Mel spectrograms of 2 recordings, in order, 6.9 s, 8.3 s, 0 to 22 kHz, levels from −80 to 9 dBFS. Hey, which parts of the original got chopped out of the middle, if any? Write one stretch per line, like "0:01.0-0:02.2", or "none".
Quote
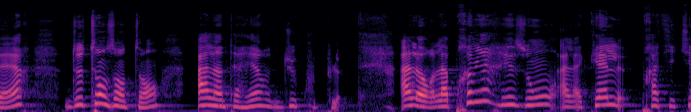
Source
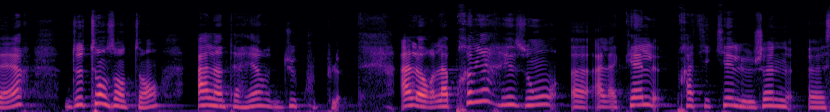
0:05.6-0:05.9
